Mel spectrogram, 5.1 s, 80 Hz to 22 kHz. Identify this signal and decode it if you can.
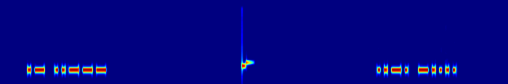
Morse code, heard as a keyed tone, about 36 wpm, 700 Hz. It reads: A2 F6
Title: Single-Letter Single-Number 35wpm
